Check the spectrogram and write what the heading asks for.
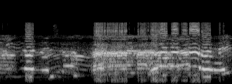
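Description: Voices singing in a Maasai-style chant. In the second half a high note is held for about a second.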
